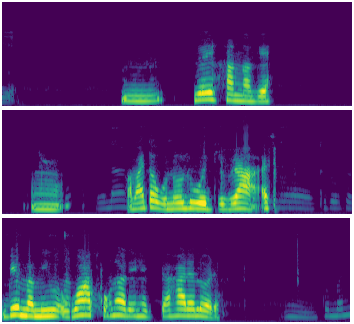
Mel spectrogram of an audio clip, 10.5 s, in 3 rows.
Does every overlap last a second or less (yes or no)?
no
